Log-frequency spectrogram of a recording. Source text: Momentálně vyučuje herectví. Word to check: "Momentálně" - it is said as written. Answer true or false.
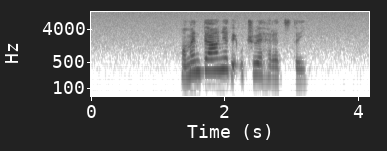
true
